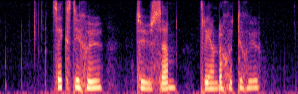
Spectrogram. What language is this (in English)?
Swedish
